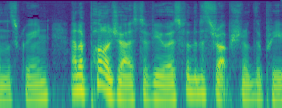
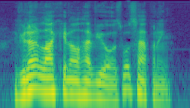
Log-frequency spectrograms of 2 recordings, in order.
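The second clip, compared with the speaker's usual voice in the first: plain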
